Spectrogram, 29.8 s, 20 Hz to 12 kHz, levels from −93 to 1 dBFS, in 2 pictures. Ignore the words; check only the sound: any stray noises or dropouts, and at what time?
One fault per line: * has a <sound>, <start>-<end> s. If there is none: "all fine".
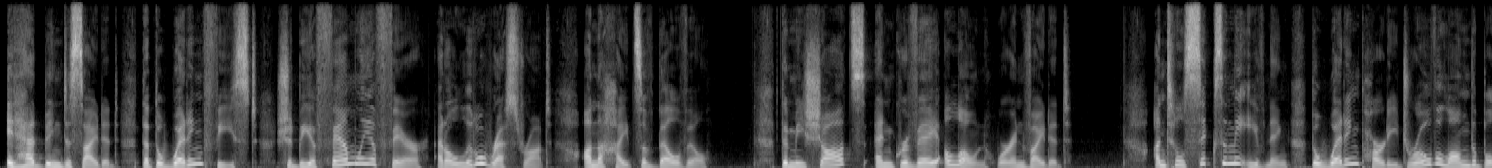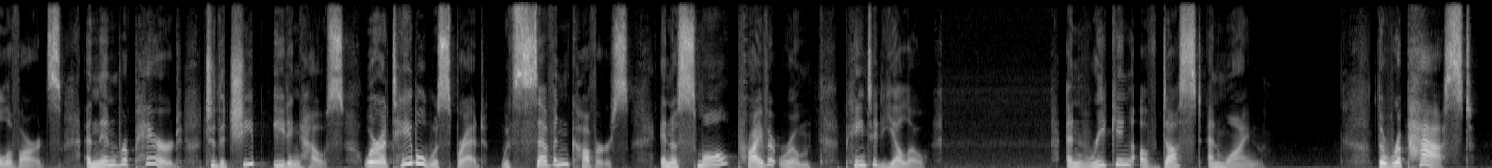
all fine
